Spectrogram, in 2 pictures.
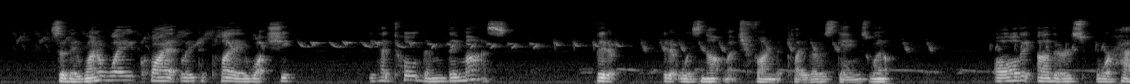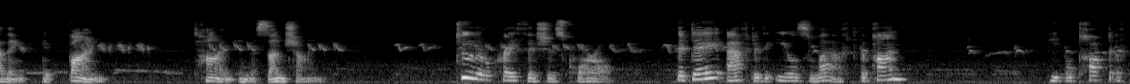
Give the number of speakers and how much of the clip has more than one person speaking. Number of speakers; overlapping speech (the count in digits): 1, no overlap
